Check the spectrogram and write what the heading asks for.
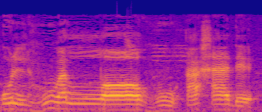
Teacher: Et ahad, nous avons la lettre dal, n'est-ce pas, sur laquelle on marque la pause. Elle deviendra donc sakina du fait de cette pause-là, et on fera donc qalqala sur cette dal-là.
